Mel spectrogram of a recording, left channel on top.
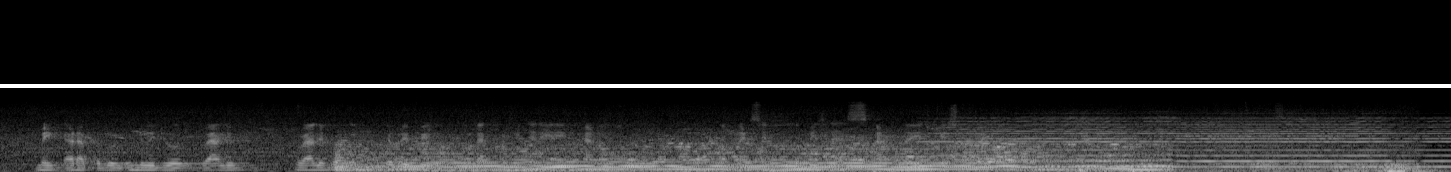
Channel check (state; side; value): silent; left; 59 dB below the other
